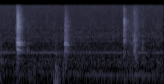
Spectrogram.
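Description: Three sharp clicks and a soft knock as objects are handled on a workbench, over a faint steady hum.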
